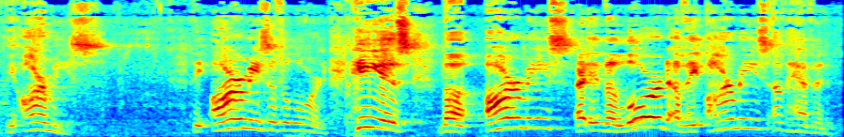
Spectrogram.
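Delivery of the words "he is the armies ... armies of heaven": normal talking voice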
